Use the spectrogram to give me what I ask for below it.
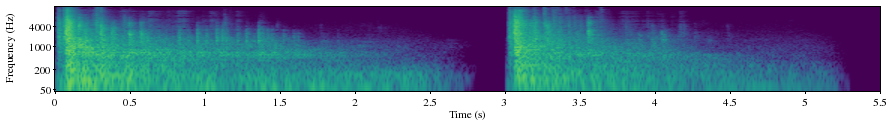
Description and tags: Light Metal Gate Close
A metal gate falling shut.
close, closing, door, gate, metal, metallic, rattle, rattling, shut, shutting, zoom-h2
